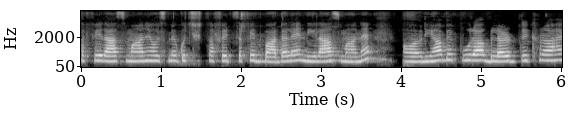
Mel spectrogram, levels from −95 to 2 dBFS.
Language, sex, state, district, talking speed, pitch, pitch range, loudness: Hindi, female, Maharashtra, Washim, 210 wpm, 255 Hz, 235-270 Hz, -17 LUFS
